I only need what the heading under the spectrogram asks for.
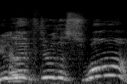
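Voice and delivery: very high, very loud, startled, surprised shout. The paladin hails the group as friends, with a surprised yell. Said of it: "he yells".

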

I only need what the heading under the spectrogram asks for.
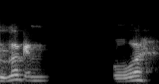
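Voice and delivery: high cartoon rooster voice. Recalling the speaker's dad talking like a cartoon chicken: Foghorn Leghorn voice. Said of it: "My dad would love talking like that fucking fucking chicken".

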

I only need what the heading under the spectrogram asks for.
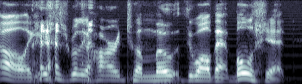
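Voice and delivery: plain

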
